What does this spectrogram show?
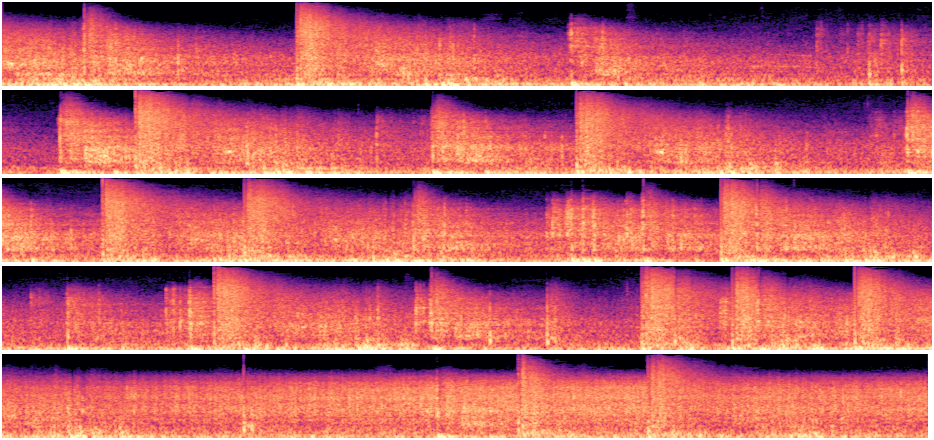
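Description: Fireworks display: aerial shells bursting in quick succession, a sharp bang about every second over a steady low rumble, with a denser crackling hiss building near the end.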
